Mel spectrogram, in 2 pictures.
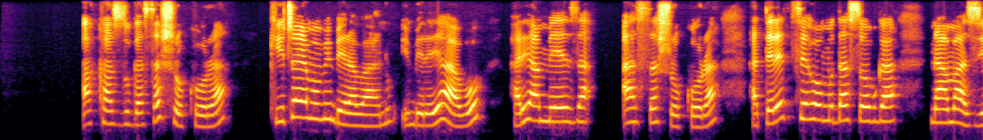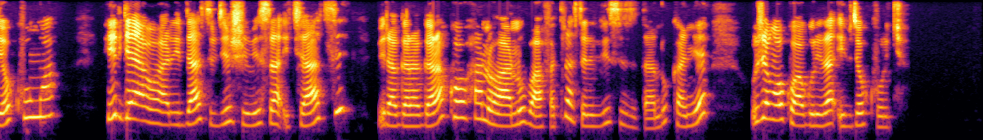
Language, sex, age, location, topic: Kinyarwanda, female, 25-35, Kigali, government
